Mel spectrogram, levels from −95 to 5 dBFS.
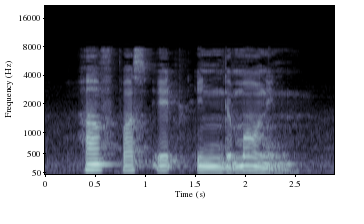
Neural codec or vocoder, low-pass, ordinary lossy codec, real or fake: codec, 16 kHz, 16 kbps, FreqCodec, larger model; none; none; fake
